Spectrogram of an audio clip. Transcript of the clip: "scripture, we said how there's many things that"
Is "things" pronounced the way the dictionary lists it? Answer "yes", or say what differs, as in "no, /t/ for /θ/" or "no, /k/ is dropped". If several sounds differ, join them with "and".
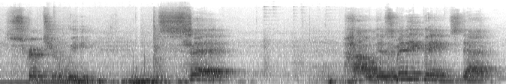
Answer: yes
